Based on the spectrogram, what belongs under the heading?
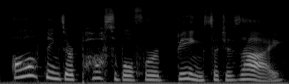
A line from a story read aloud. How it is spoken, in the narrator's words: Orochi calmly stated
